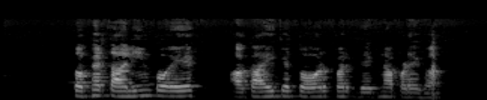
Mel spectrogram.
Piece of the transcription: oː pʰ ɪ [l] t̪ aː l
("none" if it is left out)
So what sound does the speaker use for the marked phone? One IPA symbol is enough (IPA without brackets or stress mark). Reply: ɾ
